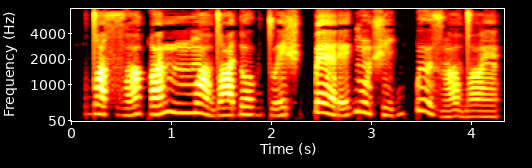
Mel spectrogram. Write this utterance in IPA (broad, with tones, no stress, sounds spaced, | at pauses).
dˤ i˨˩˦ s zˤ ẽ˩˧˩ qʷ ɛ˨˥ mː õ˥˩ dˤ e˧ ɗ o˧ ɡ tʷ e˩˧˩ ʃ k͡p ɛ˥˩ ɾ e˨˥ ɡ ũ˧ ʃ i˨˩˦ ɡ k͡p ɯ˥˩ z õ˩˧˩ dˤ ɛ̃˧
